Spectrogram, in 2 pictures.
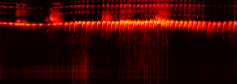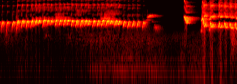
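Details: Provoking lure song of a white-rumped shama, said to be full of cililin and prenjak phrases; a long unbroken rapid trill held at a steady high pitch for about eight seconds, then scratchy chatter.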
